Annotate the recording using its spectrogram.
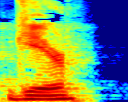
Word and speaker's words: Geir: So we've yet to thank Gear, G-E-I-R. Is that pronounced right? – Yeah, Gear.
